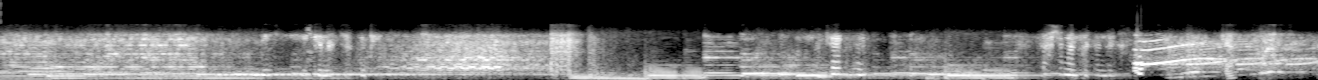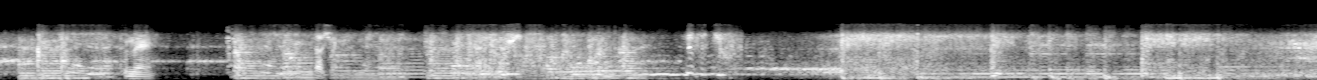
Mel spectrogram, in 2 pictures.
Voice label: Funny Dialogue

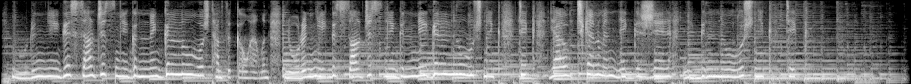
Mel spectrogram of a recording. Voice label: Speak Lithuanian

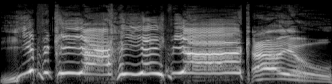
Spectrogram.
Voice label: Engineer Cheering

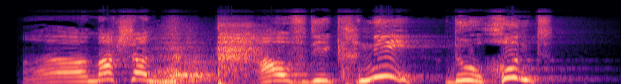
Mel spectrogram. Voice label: German; Domina

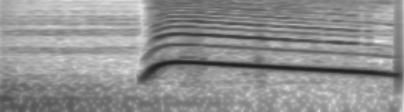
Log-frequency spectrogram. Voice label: Whooooo; CoryxKenshin

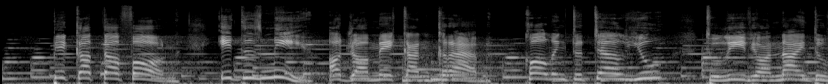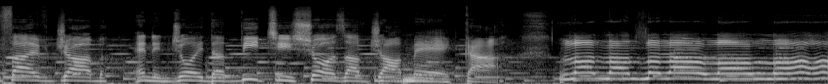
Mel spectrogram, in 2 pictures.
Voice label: Jamaican Crab Call

